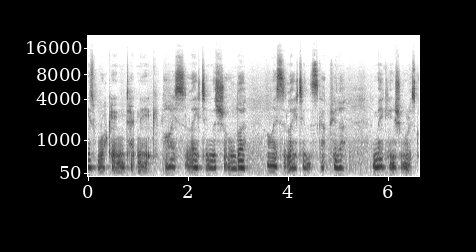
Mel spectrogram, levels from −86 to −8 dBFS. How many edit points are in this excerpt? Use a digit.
1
